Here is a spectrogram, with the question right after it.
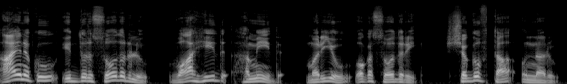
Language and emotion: Telugu, neutral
